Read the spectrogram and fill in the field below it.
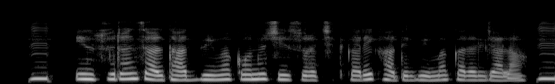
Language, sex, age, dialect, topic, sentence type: Bhojpuri, female, 25-30, Western, banking, statement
